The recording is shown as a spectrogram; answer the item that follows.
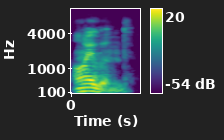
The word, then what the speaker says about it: island: And that's how a mistake in figuring out the word's history led to island having a silent S.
